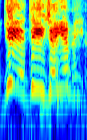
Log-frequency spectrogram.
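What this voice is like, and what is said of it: Hyped radio DJ voice. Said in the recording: “I developed my regular voice as well as a DJ voice. So now I could turn it on.”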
